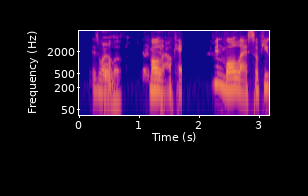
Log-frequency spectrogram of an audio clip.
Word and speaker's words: Mowla: sure um and your last name is it pronounced Moola as well Moola okay mola so if you guys Google him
